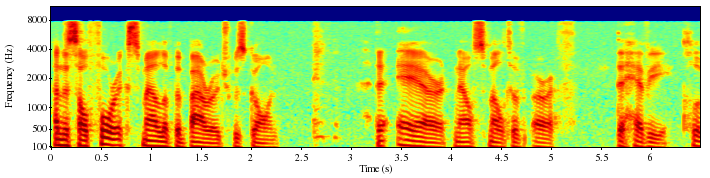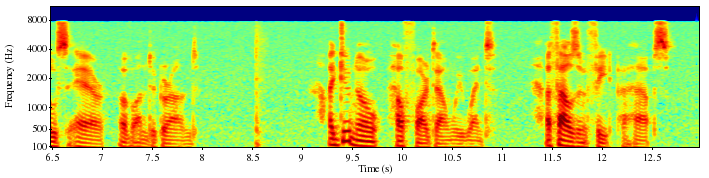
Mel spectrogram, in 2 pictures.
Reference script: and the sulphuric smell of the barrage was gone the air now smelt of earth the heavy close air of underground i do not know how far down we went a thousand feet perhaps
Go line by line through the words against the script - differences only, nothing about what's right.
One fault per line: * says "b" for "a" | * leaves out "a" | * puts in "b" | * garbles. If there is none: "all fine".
* leaves out "not"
